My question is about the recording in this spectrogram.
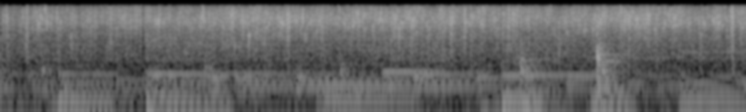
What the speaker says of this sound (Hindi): इसमें हम लोग सबसे पहले ऐड करेंगे हाफ कप चॉप्ड अनियन, उतना ही हमने इसको पकाना है कि ये ट्रांसपेरेंट हो जाए।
